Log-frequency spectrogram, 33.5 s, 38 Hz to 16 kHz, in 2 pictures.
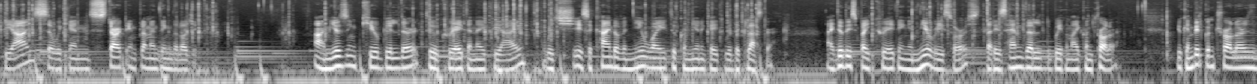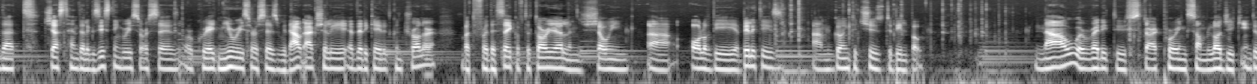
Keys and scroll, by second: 24.3 typing, 26.8-32.5 typing.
